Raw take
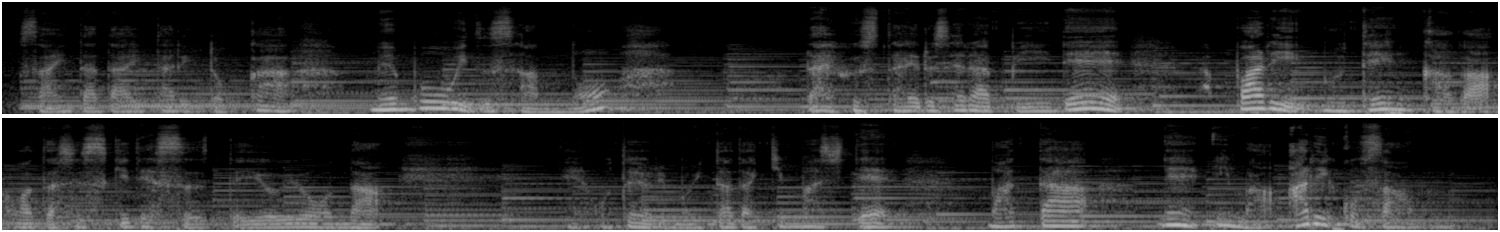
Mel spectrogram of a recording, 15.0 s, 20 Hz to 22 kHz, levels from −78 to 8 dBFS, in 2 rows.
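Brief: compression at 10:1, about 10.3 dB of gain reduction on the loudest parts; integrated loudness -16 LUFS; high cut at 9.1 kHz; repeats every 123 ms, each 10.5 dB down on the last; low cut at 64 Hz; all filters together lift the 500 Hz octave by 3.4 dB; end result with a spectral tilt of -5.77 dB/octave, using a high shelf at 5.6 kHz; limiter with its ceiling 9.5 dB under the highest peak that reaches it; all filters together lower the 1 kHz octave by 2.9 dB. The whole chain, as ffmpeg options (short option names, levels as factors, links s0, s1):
-af "highpass=64,lowpass=9100,equalizer=f=500:t=o:g=6,equalizer=f=1000:t=o:g=-6.5,highshelf=f=5600:g=-3.5,acompressor=threshold=0.0447:ratio=10,alimiter=level_in=1.26:limit=0.0631:level=0:latency=1,volume=0.794,aecho=1:1:123|246|369:0.299|0.0896|0.0269,volume=8.91"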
